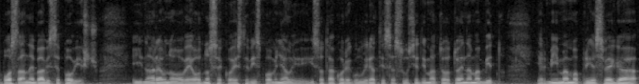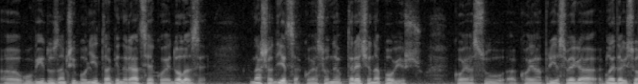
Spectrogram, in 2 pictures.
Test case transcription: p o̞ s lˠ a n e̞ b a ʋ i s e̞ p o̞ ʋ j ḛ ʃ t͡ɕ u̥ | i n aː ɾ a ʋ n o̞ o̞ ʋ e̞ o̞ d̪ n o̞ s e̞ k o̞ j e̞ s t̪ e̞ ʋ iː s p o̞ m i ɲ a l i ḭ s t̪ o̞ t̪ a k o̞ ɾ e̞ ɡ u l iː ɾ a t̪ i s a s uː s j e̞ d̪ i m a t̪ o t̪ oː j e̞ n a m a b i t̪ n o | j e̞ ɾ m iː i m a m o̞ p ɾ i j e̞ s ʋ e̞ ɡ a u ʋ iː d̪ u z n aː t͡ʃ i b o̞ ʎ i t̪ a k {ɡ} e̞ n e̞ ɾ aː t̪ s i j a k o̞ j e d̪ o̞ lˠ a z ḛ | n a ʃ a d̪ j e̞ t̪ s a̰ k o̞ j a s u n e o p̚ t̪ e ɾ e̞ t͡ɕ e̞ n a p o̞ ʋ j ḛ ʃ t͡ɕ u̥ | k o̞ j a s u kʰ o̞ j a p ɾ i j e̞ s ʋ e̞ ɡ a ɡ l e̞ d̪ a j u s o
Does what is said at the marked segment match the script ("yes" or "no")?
yes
